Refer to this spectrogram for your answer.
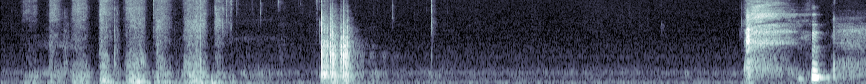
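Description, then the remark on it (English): A knife slices a wedge from a lime for a Kahlua and Coke drink: a run of short rasping strokes, then a single harder cut, a long quiet pause, and a final scraping slice against the board. “I'm just going to cheat and just take a little wedge out of it.”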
